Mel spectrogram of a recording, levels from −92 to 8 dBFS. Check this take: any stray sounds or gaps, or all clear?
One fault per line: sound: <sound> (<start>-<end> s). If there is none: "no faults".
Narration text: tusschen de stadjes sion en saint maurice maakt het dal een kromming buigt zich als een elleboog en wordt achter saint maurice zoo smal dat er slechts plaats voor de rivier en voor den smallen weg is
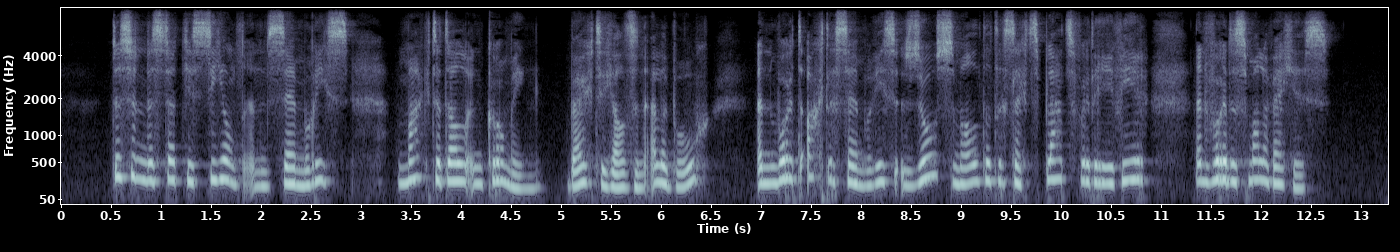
no faults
